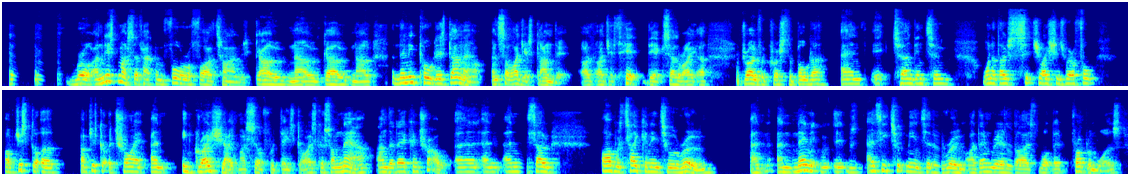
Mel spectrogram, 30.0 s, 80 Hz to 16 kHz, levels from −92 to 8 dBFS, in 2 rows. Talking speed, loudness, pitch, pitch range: 195 wpm, -29 LUFS, 150 Hz, 135-165 Hz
